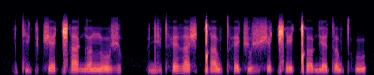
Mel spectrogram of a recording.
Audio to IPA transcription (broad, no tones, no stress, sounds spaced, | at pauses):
tʲ ɛ k t͡ʃ ɛ ǁ a ɡ ʌ n̪ o ʒ | dʲ ɯ t̪ʰ ɛ ð a ʃ ǃ a w t̪ʰ ɛ t͡ʃ u ʒ ʃ ɛ ǁ e ǃ ʌ ɡ ɛ t ʌ w t̪ʰ u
